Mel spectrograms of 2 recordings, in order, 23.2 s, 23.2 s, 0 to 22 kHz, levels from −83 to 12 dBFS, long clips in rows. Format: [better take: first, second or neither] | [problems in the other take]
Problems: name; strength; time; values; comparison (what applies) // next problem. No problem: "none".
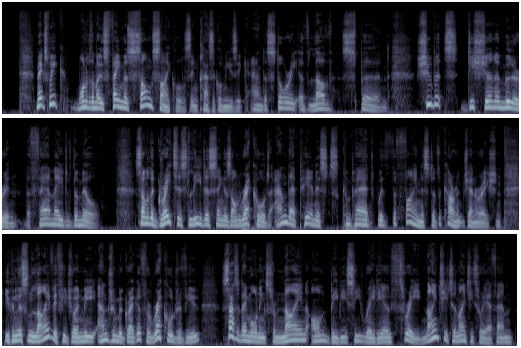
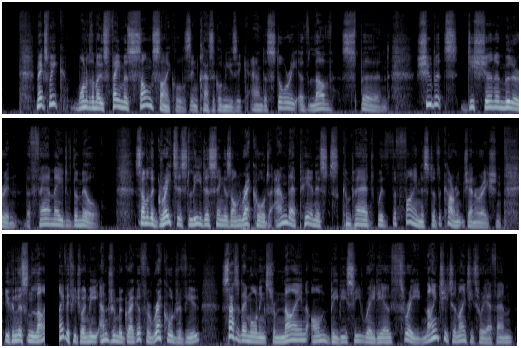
first | audio freezing; at 16 s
